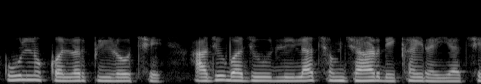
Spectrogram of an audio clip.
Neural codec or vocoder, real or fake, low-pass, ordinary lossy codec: none; real; 3.6 kHz; none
